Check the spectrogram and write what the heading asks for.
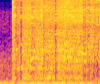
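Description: Canister of bear spray discharging in a three-second burst: a loud, steady hiss that starts suddenly about a quarter second in.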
